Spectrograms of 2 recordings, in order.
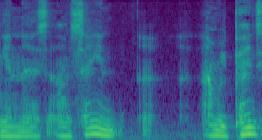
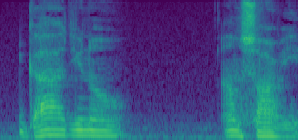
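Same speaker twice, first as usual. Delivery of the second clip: acted crying, pleading and apologetic. Recounting kneeling in church asking god for forgiveness; retelling a tearful plea. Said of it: "I was crying like a baby".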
